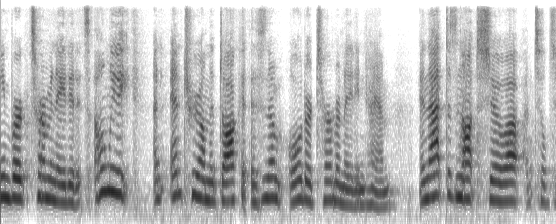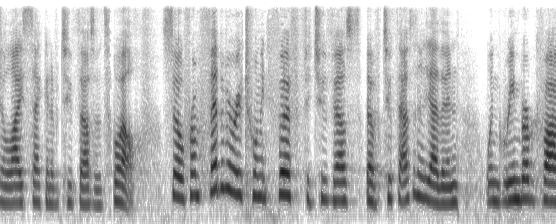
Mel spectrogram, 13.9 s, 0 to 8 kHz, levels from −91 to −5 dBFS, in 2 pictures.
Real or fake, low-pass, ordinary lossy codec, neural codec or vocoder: fake; 7.2 kHz; AAC, 48 kbps; codec, 16 kHz in and 24 kHz out, 0.4 kbps, LongCat-Audio-Codec, fine tuned four codebook decoder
